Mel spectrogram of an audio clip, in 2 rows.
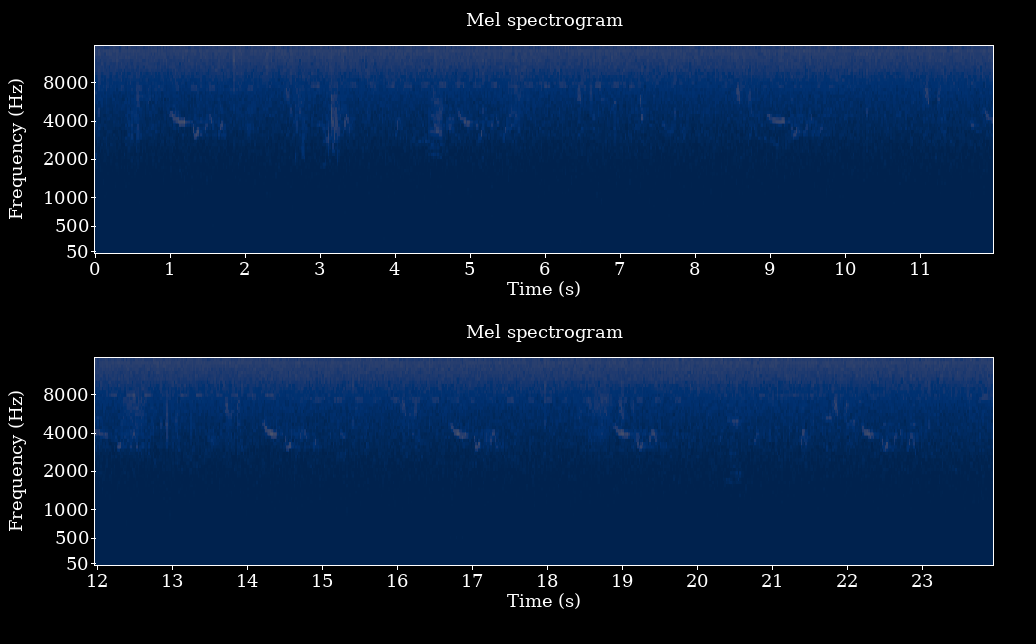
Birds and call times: Red-backed Scrub-Robin (Cercotrichas leucophrys): 1.1s, 9.1s, 16.9s

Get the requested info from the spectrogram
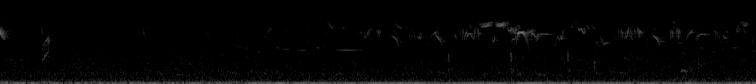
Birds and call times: Sulphur-breasted Bushshrike (Telophorus sulfureopectus): 3.4s
Brimstone Canary (Crithagra sulphurata): 5.3s

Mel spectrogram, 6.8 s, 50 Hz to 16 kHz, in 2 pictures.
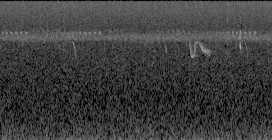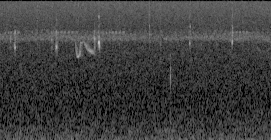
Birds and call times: African Pipit (Anthus cinnamomeus): 2.5s

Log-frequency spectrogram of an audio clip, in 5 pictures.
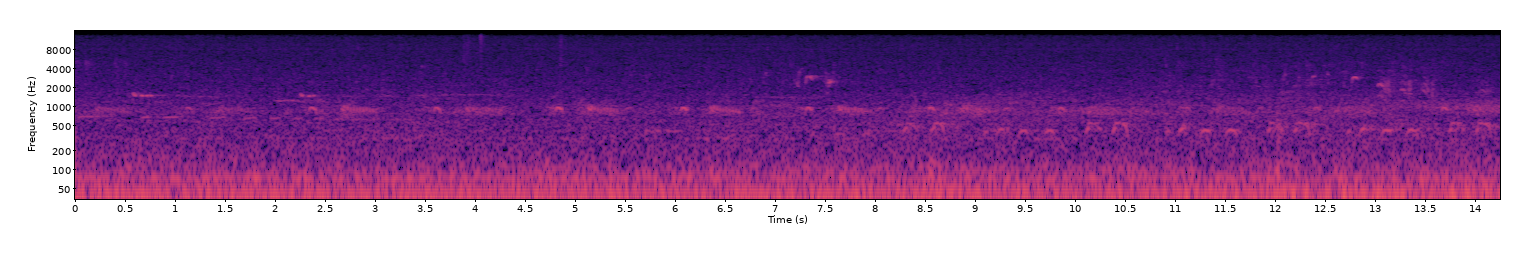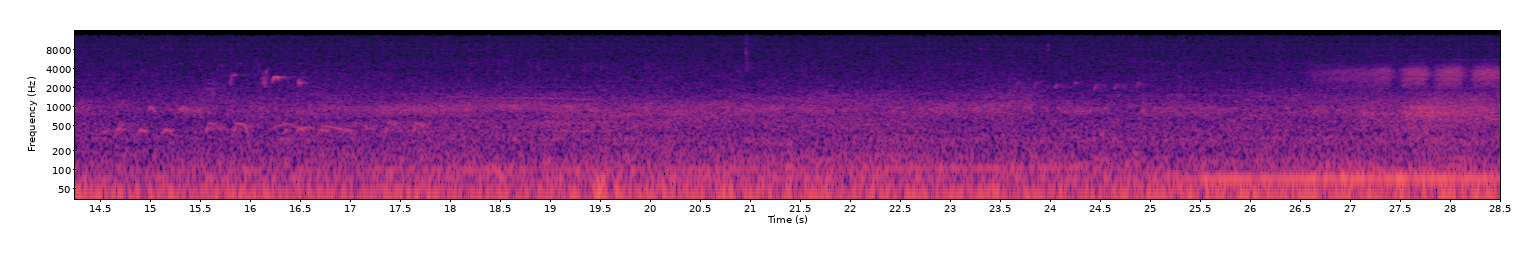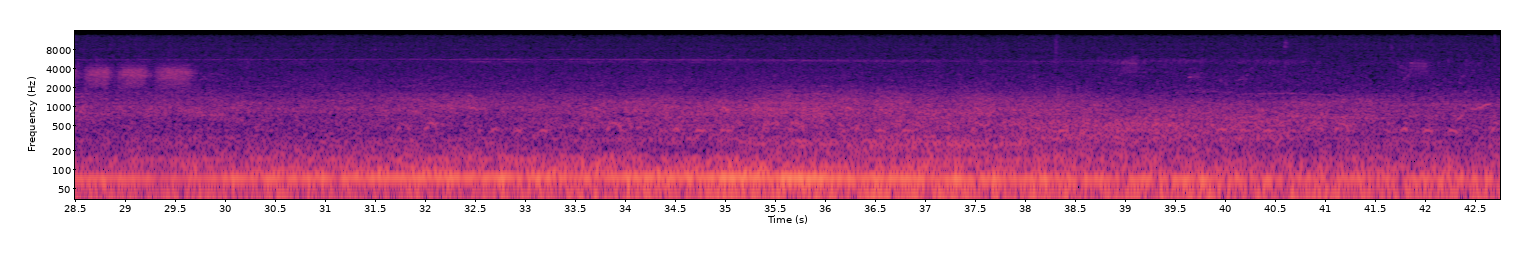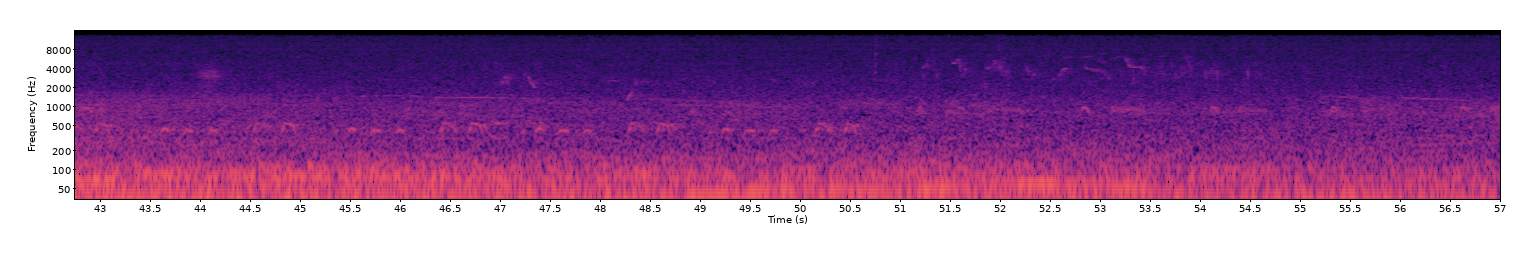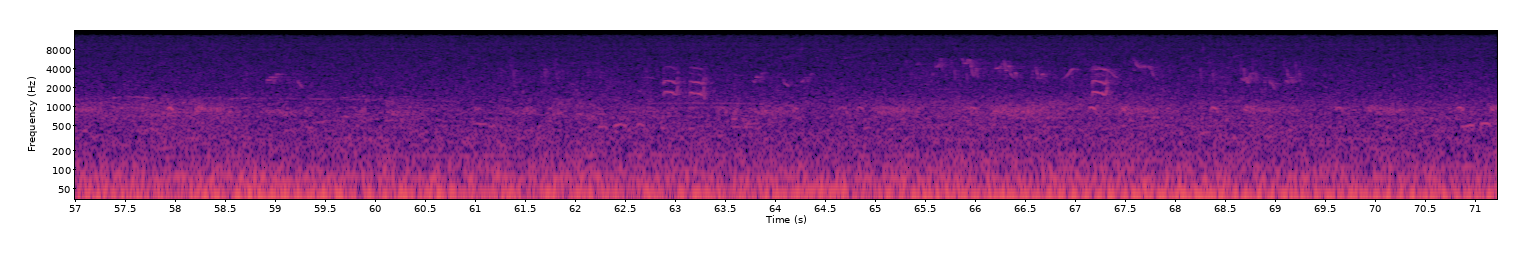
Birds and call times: Ring-necked Dove (Streptopelia capicola): 2.8s
Common Bulbul (Pycnonotus barbatus): 7.3s, 16.2s
Sulphur-breasted Bushshrike (Telophorus sulfureopectus): 29.1s
Gray-backed Camaroptera (Camaroptera brevicaudata): 63.0s
Red-faced Crombec (Sylvietta whytii): 66.0s

